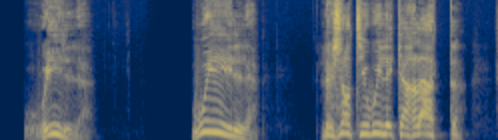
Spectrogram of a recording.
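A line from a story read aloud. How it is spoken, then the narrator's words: Exclaiming. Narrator (French): s'écrie Robin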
